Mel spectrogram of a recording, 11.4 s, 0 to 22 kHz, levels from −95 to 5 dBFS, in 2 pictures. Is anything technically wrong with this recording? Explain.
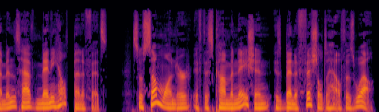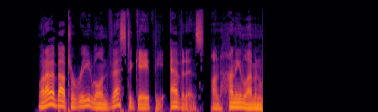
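Yes. At 9.62 s the speech stops mid-sound and falls straight to digital silence, with no natural decay, for the rest of the clip. This is a cut-off end: the final buffers of audio were never written or played out, so the recording simply ends there.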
